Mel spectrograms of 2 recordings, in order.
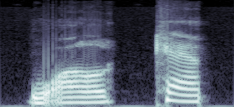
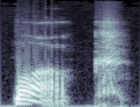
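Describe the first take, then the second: First: An extra vowel sound is added before the end. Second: It is one short syllable with no extra vowel. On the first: The speaker calls it wrong. "kayak ada E-nya gitu" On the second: The speaker calls it right. "Jadi bunyinya cuma walk"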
